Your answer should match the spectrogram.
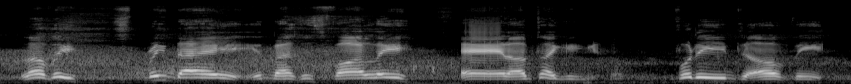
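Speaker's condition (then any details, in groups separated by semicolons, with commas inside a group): Cerebral palsy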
